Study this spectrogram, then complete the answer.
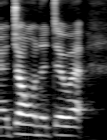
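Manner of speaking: imitated sobbing, girl voice. Retelling a girl who was crying her eyes out: imitating a girl sobbing. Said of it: "She's going".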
